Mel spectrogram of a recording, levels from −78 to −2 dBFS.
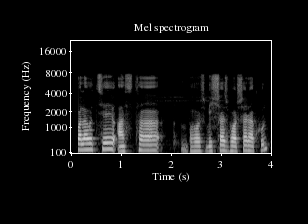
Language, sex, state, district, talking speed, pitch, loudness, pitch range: Bengali, male, West Bengal, Kolkata, 105 wpm, 145 Hz, -25 LUFS, 130-165 Hz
